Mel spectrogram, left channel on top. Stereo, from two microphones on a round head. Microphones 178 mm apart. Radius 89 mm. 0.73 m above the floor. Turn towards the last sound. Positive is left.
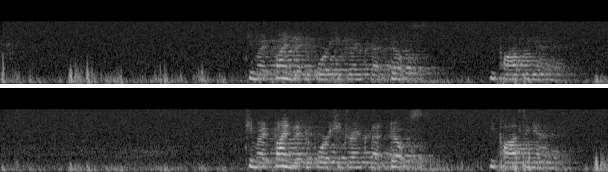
turn(degrees=-75)  # may be behind; listen again after turning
